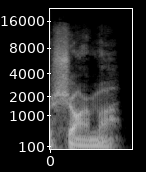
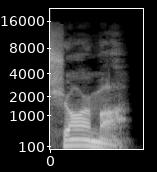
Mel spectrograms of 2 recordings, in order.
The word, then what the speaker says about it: Sharma: Chararma." He butchers the pronunciation of her name. Another small deliberate cut. "It's Sharma."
